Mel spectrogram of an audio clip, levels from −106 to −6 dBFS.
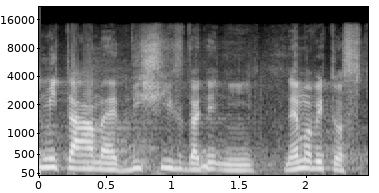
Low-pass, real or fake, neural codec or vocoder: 14.4 kHz; real; none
